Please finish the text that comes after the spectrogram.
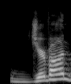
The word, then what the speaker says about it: Gervon: that pointed out that I keep using a hard G everybody else is settled on a Jay Geron Dexter has flashed a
